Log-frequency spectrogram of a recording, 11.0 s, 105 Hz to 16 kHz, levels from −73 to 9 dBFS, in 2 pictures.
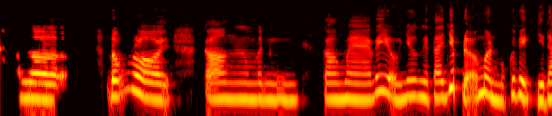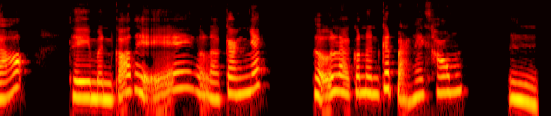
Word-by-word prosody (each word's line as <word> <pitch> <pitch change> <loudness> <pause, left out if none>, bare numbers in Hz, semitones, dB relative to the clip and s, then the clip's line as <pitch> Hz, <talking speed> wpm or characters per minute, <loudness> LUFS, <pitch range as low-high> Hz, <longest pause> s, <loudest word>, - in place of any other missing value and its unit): Ờ, 225 -2 +5 0.5
đúng 250 +6 +1
rồi, 235 -10 +3 0.3
còn 225 -1 0
mình 220 -1 -3 0.2
còn 225 0 -1
mà 220 -1 0
ví 310 +2 0
dụ 280 - +1
như 245 +4 -1
người 240 -1 -1
ta 230 - -2
giúp 350 +11 +2
đỡ - - +2
mình 280 -6 +2
một 205 - -4
cái 265 - -3
việc 235 -4 +1
gì 210 - +2
đó 235 +12 +3 0.5
thì 235 -2 +3
mình 230 -1 +1
có 315 - +3
thể, 310 -1 -1 0.2
gọi - - -3
là, 230 -1 0
cân 280 0 +1
nhắc 360 +5 +1 0.5
thử - - +3
là 310 0 +2
có 295 - -2
nên 290 -1 +1
kết 350 +3 0
bạn 210 - -2
hay 255 +3 -2
không. 295 +3 -2 0.5
Ừm. 215 -5 +1
235 Hz, 200 wpm, -22 LUFS, 225-290 Hz, 0.5 s, Ờ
